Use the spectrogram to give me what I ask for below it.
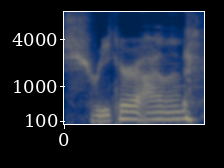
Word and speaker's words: Shrieker Island: Tremor Shriker Island. – Wow. – I want to watch. I want to watch that. – I believe it's pronounced Shrieker Island.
